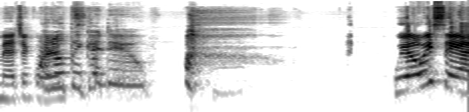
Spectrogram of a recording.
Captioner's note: chuckles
